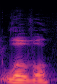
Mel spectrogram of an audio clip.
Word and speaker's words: Louisville: Well, it was Georgia Tech Louisville. – Yeah. – Louisville. You swallow it.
